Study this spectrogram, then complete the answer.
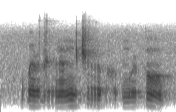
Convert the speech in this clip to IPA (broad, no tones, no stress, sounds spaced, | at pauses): ɓ ɐ ɹ d ɯ r ɐ̃ ŋ ɘ t͡ʃ r o ʔ h o̰ ʔ m u ɹ k ɔ̃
